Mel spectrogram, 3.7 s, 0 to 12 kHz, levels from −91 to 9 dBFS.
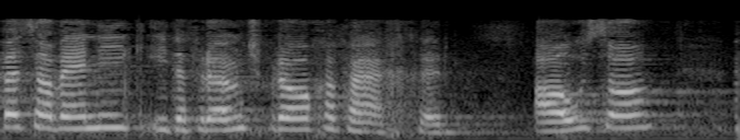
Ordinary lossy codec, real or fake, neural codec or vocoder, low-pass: AAC, 32 kbps; real; none; 7.2 kHz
